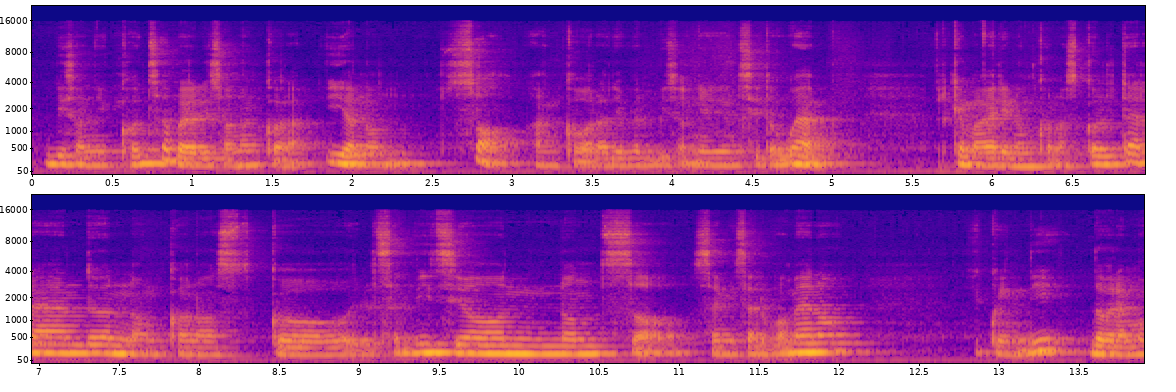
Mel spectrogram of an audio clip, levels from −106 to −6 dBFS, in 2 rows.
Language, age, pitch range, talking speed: Italian, 20-39, 150-180 Hz, 150 wpm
